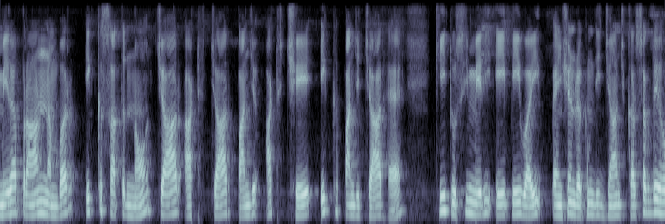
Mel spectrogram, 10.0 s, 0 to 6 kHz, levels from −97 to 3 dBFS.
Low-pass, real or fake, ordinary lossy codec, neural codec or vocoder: 5.4 kHz; real; none; none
